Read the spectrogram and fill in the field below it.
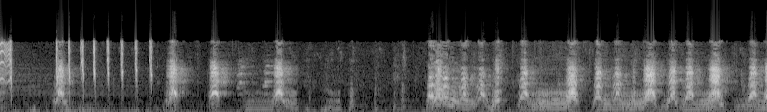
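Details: Bicolour and black short-haired working-line German Shepherd puppies giving a quick run of sharp, high yapping barks, a pause with scattered yips, then a dense burst of overlapping excited barks from several pups.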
